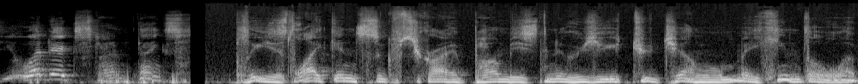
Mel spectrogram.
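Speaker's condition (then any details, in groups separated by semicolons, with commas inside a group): Spinocerebellar ataxia; mobility challenged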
